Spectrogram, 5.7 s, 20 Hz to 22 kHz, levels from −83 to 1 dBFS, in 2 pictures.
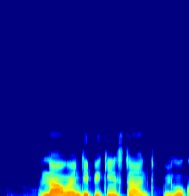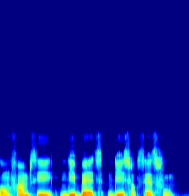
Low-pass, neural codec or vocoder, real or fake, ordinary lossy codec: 7.2 kHz; none; real; none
